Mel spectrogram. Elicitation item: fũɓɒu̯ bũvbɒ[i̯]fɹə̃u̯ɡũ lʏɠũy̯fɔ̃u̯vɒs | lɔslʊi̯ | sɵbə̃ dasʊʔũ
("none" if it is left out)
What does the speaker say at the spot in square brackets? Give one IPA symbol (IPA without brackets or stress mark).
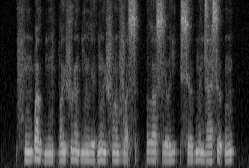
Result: y̯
